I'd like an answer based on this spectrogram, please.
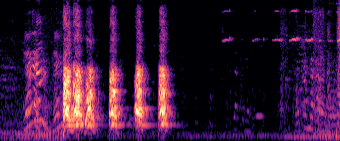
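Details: German Shepherd giving a quick burst of five or six loud, rough barks, then falling quiet while faint background sounds and a high whistle-like tone continue.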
